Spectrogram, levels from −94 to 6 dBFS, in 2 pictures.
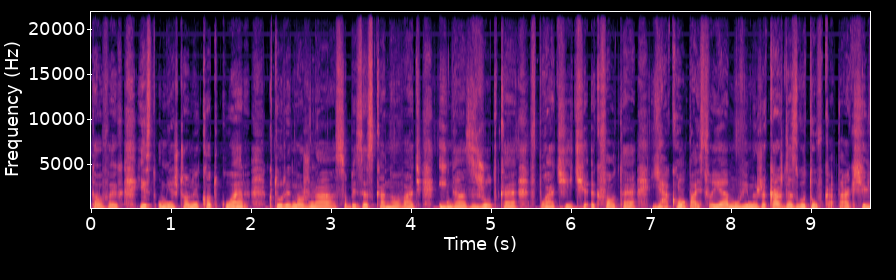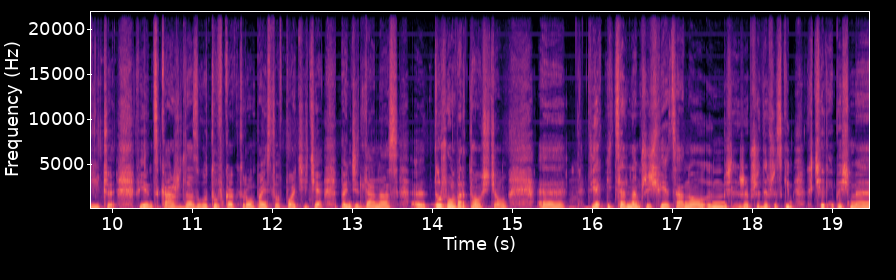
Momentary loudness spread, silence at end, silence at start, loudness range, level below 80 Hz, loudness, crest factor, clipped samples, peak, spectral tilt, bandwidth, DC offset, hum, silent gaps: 6 LU; 0 s; 0 s; 2 LU; -44 dBFS; -21 LUFS; 16 dB; under 0.1%; -4 dBFS; -5 dB/octave; over 20 kHz; under 0.1%; none; none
